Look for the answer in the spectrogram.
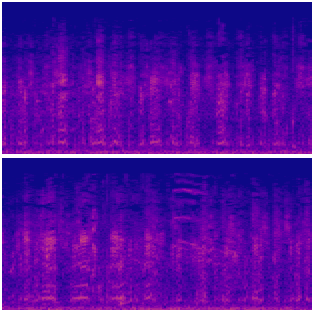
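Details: Several ducks quack continuously, rapid raspy notes about three per second overlapping in a busy flock chatter, with a faint high squeak near the end.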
